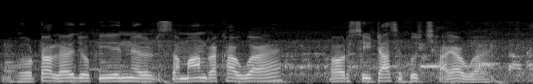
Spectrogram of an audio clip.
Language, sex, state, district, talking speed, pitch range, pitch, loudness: Hindi, male, Jharkhand, Garhwa, 170 wpm, 145-155 Hz, 150 Hz, -17 LUFS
